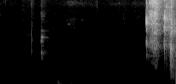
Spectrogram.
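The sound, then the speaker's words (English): A beer can cracks open: a couple of faint metallic clicks, then a sharp pop and a loud, brief fizzing hiss of escaping gas. No one speaks. “Together each and every Wednesday afternoon here on YouTube Live, cracking beers.”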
